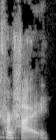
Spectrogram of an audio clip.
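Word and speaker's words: karahi: Pronounce it for us again. It's Pakistani karhai.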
